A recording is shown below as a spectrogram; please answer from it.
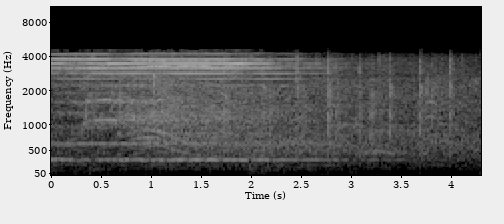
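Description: Basketball arena's end-of-period horn sounding as the game clock runs out at the end of the half. It is a steady horn that starts suddenly, lasts about two seconds and then fades, followed by scattered short knocks from the court.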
